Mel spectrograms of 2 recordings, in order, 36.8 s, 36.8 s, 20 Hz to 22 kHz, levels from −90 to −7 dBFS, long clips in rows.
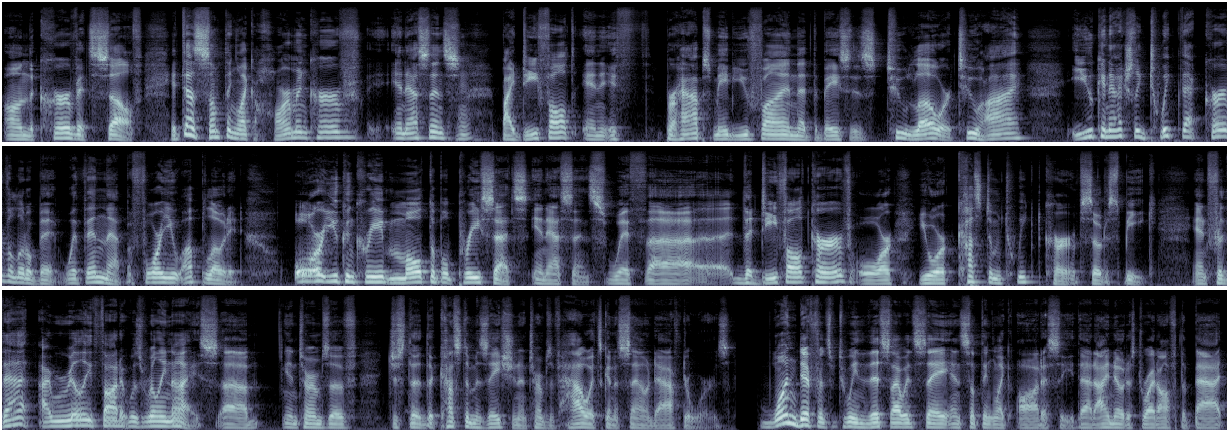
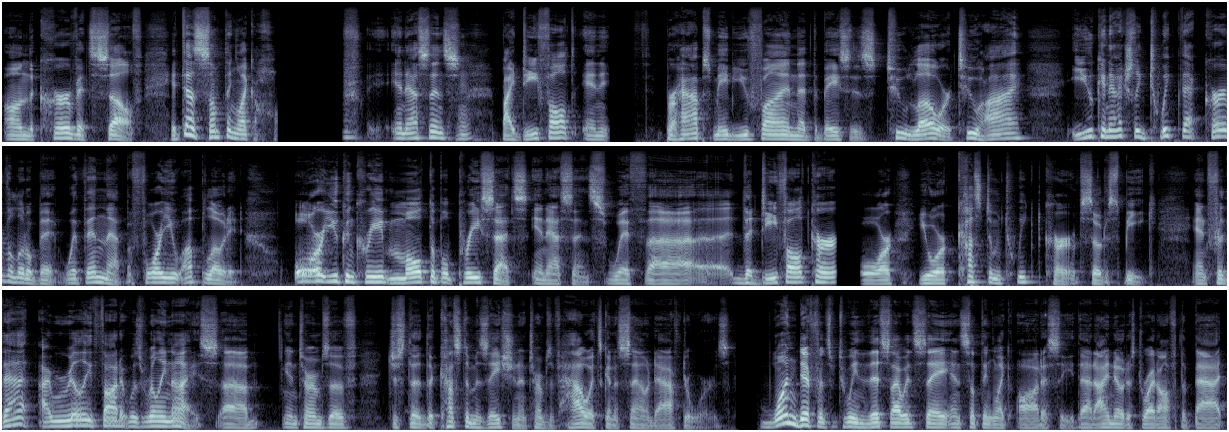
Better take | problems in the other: first | audio cutting out; at 3 s for 0.5 s, at 6 s and at 21 s

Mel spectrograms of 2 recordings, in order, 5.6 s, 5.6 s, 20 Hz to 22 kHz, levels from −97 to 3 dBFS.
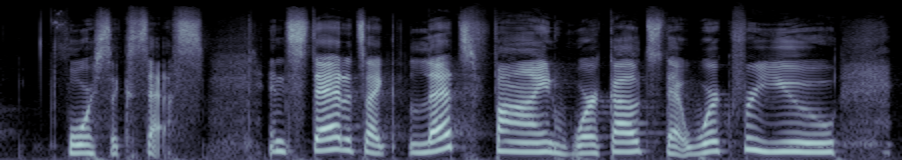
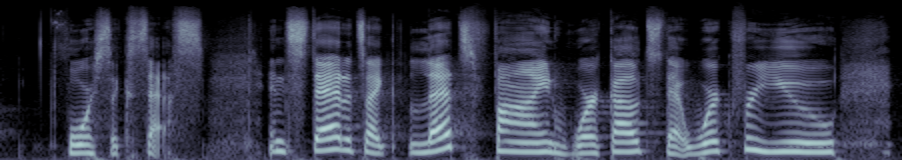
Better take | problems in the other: neither | none

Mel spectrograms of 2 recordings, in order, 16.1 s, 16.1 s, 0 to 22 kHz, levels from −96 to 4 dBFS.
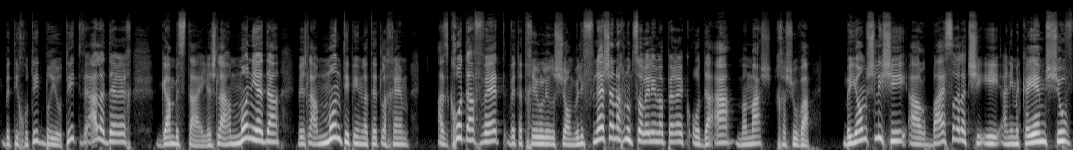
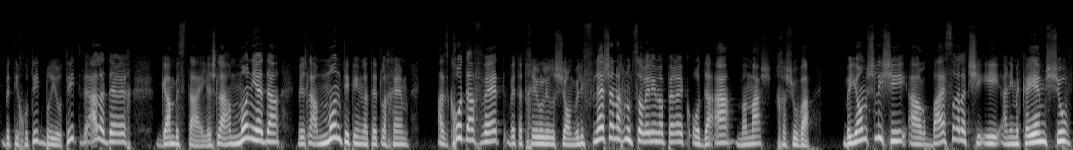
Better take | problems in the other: first | muffled; very; fading above 1.5 kHz

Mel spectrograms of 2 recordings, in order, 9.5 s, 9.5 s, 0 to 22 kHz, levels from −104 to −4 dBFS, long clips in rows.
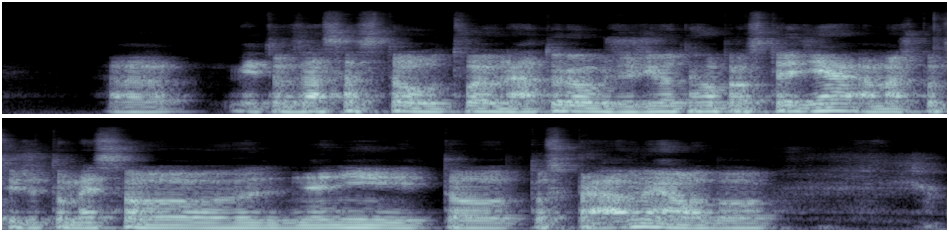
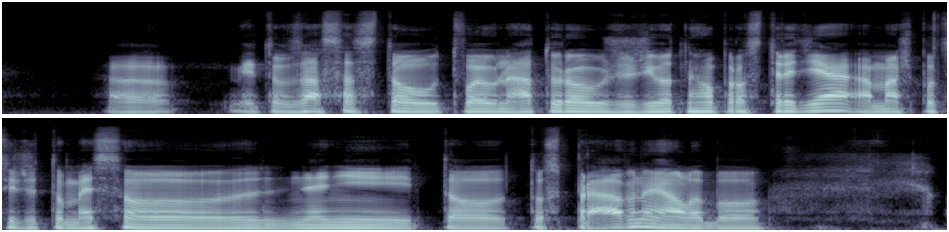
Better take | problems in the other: second | room echo; noticeable; dies away in 0.3 s // off-mic speech; far

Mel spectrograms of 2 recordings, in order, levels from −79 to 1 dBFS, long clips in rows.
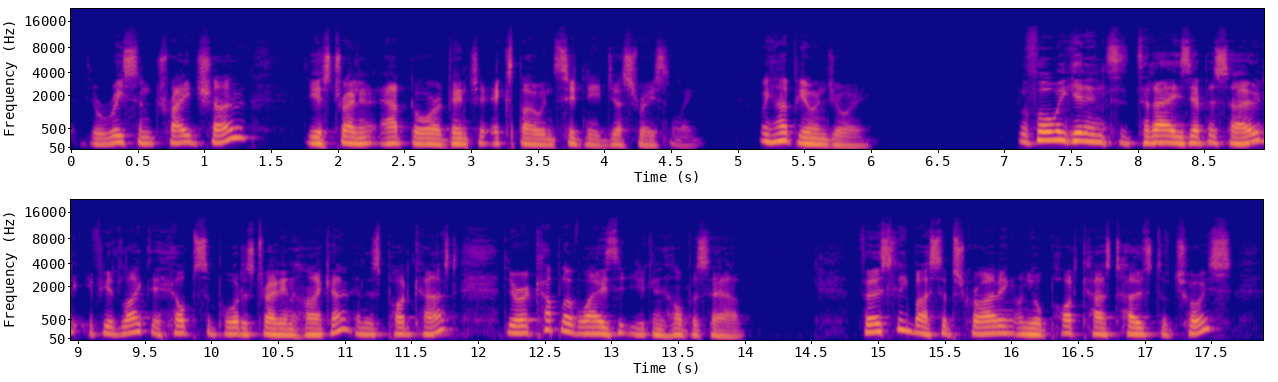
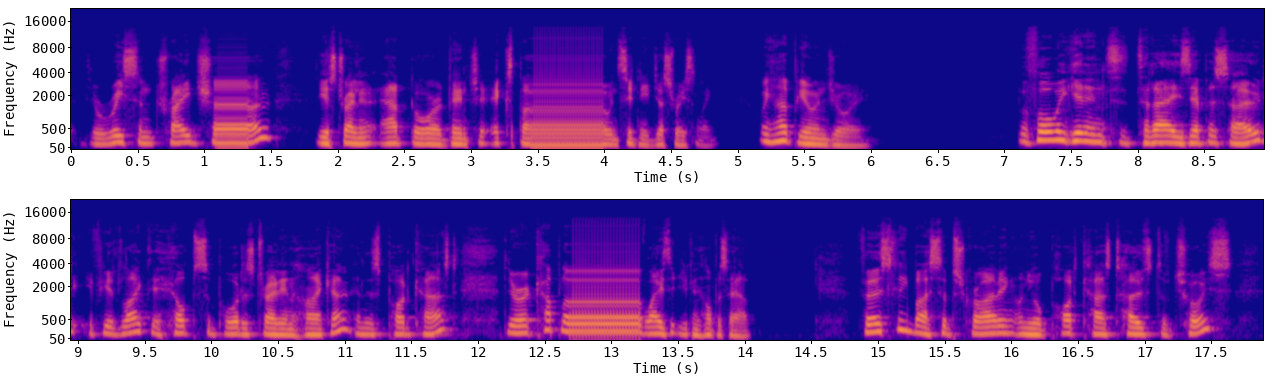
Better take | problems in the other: first | audio freezing; at 1 s, at 3.5 s for 0.5 s and at 13 s for 0.5 s

